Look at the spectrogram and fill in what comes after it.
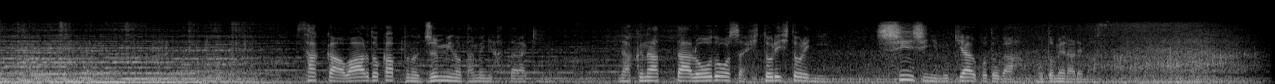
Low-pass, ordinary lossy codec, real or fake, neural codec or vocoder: none; none; real; none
